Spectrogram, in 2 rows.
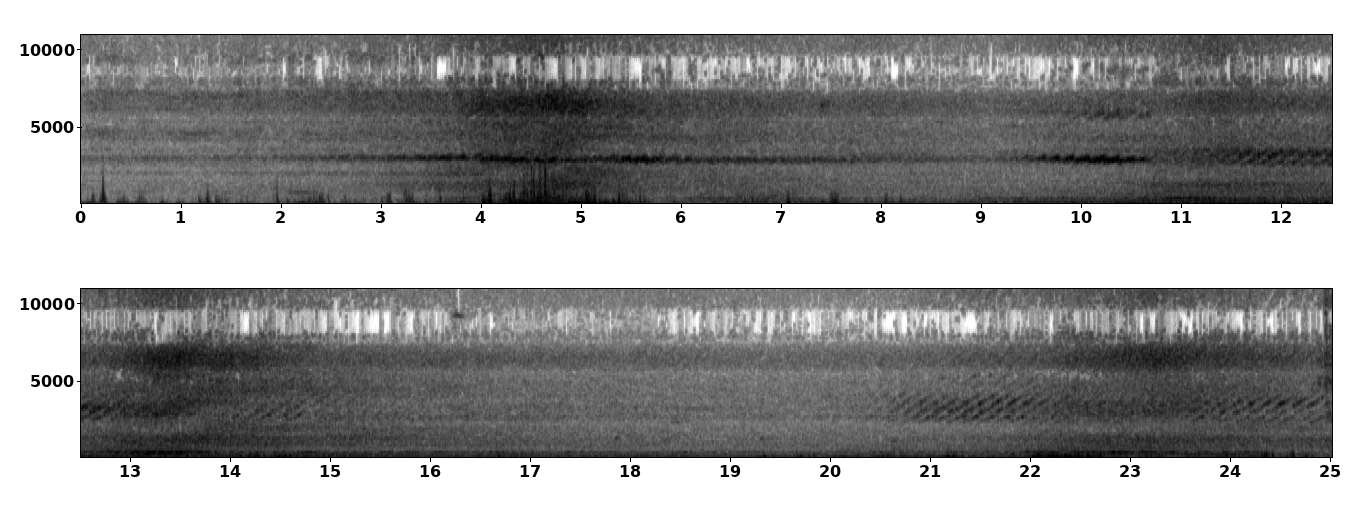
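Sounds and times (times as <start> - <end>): faint high squeal: 0.0 - 19.4, 20.0 - 25.0
train wheels rumbling on rails: 0.0 - 25.0.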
